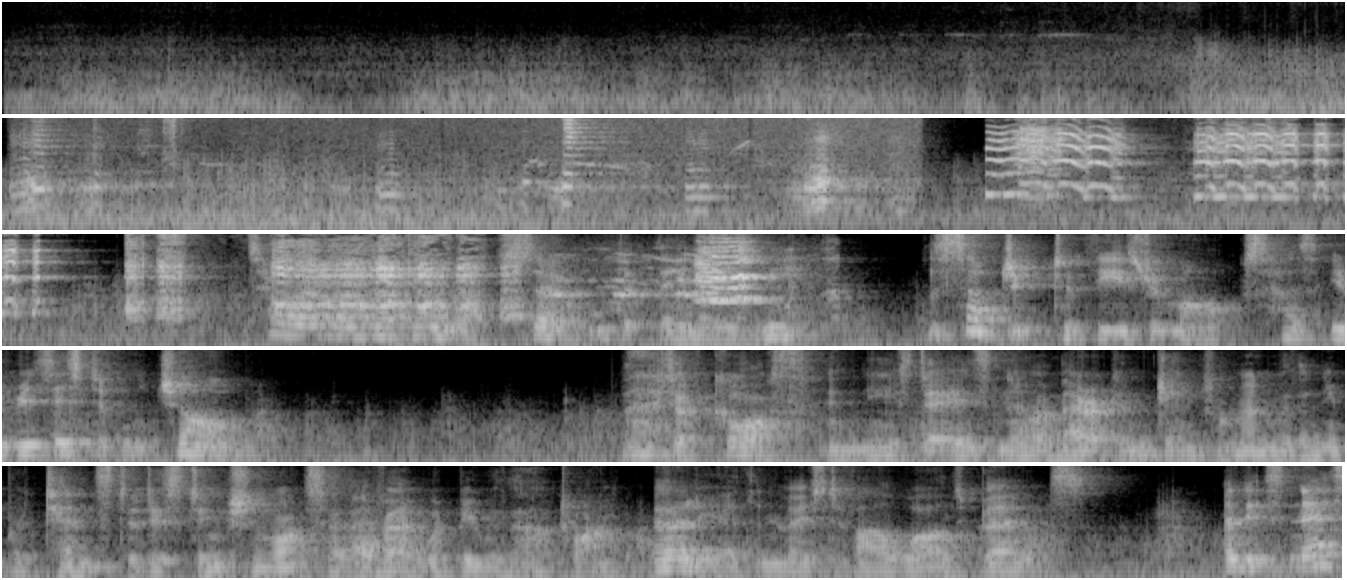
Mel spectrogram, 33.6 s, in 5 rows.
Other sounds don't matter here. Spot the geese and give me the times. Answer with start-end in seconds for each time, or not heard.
6.7-17.6.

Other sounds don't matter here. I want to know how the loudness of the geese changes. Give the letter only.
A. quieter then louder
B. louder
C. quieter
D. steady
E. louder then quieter
B.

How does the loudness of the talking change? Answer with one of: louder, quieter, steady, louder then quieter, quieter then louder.
steady.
